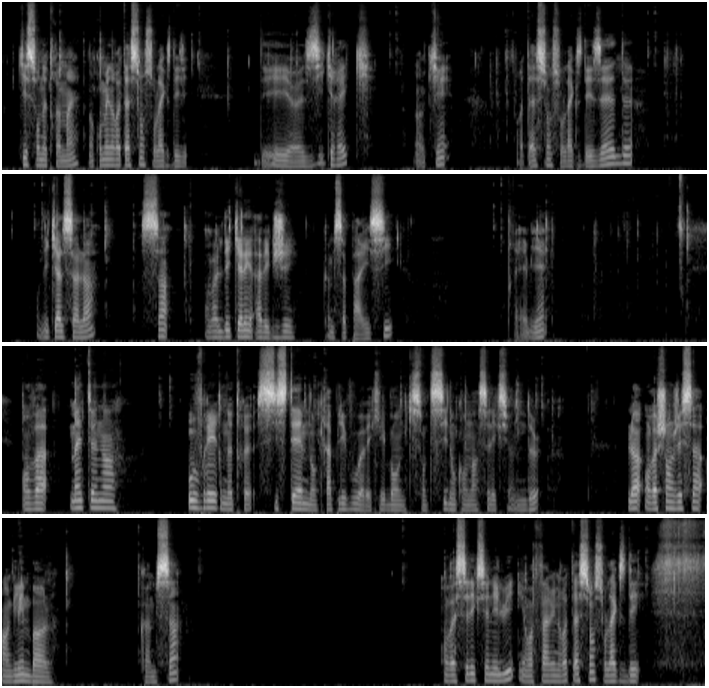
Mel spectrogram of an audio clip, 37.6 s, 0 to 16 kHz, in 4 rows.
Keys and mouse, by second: 2.1 r, 4.1 r, 6.2 KP_7, 7.1 r, 9.5 g, 12.4 KP_7, 13.6 g, 16.6 click, 17.3 KP_1, 21.5 click, 22.3 KP_Decimal, 22.3 click, 22.8 z, 25.6 click, 26.1 c, 26.2-29.2 drag, 26.6 z, 30.0 click, 31.4-37.5 drag, 35.7 r.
